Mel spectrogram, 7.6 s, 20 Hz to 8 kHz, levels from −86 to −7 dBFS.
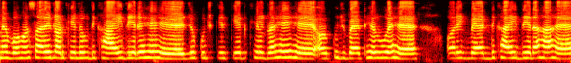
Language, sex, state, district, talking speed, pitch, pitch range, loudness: Hindi, female, Haryana, Charkhi Dadri, 210 wpm, 265 Hz, 255-275 Hz, -17 LUFS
